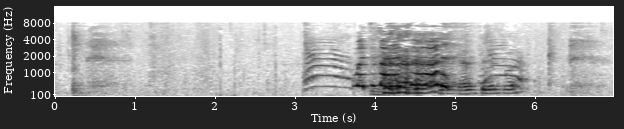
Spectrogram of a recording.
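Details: Siamese cat meowing indoors: one long arched meow, then loud overlapping human speech and laughter mixed with further meows, ending with a softer meow.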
